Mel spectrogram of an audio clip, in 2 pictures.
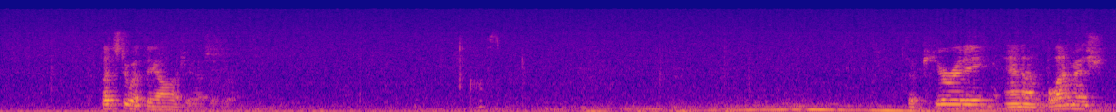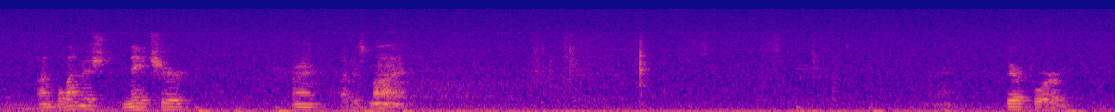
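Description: An older man speaks calmly in bursts.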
